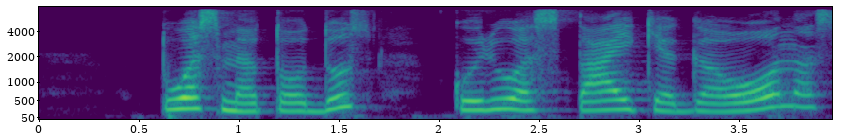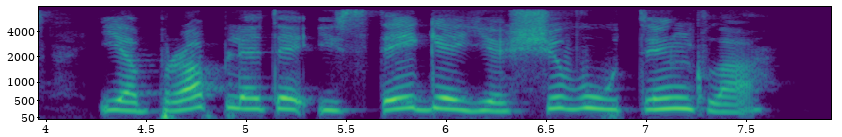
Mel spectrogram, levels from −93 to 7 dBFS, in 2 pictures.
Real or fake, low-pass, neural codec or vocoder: real; 7.2 kHz; none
